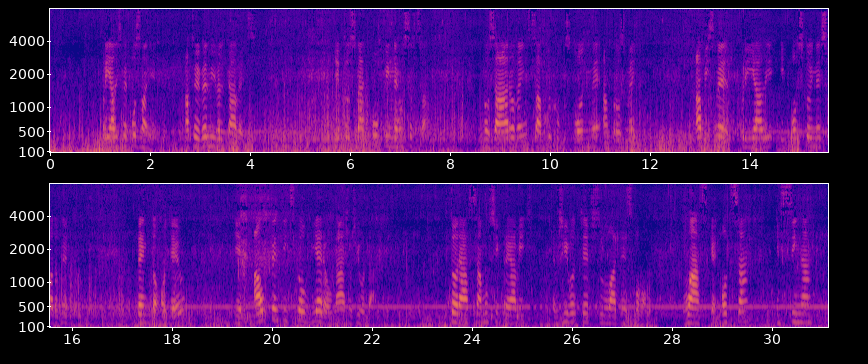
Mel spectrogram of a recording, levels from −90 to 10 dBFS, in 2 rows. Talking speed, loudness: 100 wpm, -36 LUFS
